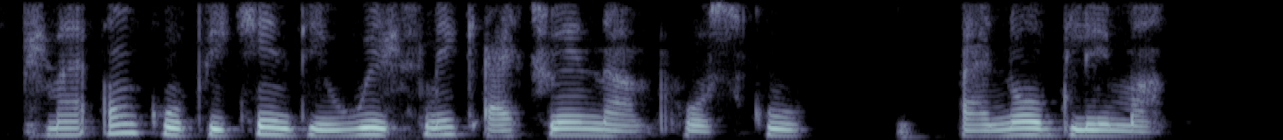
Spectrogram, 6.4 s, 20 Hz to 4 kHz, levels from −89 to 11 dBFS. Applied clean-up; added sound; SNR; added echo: neural mask model Resemble Enhance denoiser.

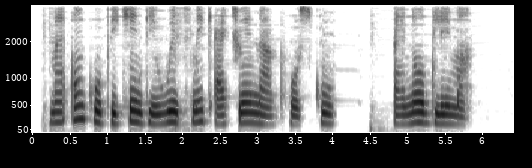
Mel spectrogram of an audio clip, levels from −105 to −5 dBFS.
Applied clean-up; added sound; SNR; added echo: neural mask model DeepFilterNet 3.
